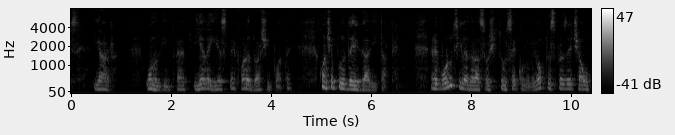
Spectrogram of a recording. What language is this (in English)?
Romanian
